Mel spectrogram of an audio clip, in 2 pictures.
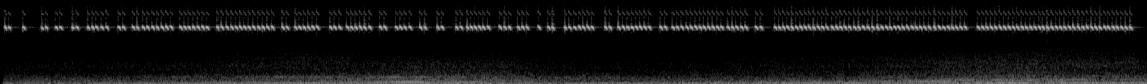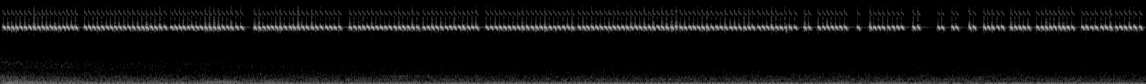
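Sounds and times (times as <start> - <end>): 
cricket chirping: 0.0 - 22.9.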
